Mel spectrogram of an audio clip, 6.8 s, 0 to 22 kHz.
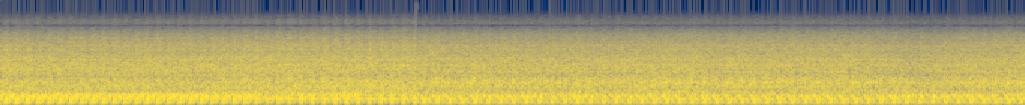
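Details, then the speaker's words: Kawasaki Prairie 400 single-cylinder engine after rebuild: uneven, stumbling idle around two beats per second, never settling; carburetor still acting up, owner suspects it needs a float adjustment. "the carburetor is still acting up so I think it needs a float adjustment"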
